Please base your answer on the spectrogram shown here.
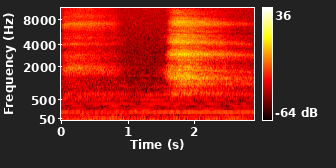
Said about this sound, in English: When you're ready, take a nice deep breath with me.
